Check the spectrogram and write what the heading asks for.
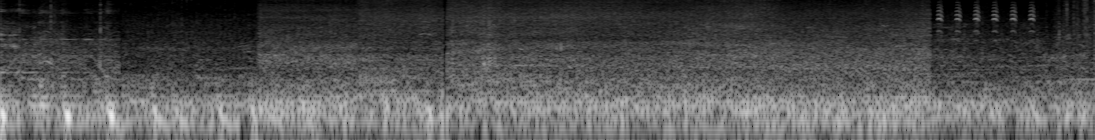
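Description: Outdoor street ambience: passing motorbike and road traffic with distant voices, under a heavy, fluctuating wind rumble on the microphone, with a few thumps in the first two seconds.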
